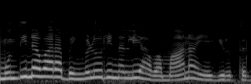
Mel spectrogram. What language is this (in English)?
Kannada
